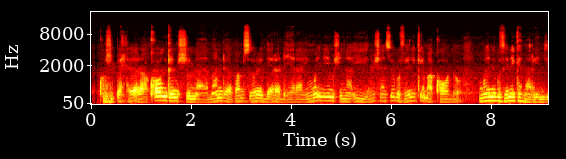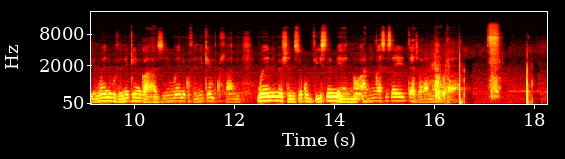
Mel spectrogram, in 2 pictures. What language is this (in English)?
Ndau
